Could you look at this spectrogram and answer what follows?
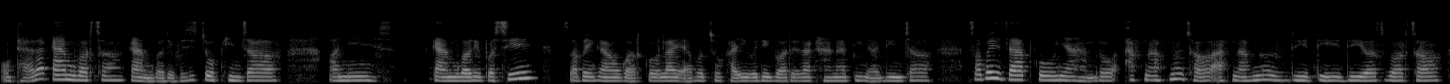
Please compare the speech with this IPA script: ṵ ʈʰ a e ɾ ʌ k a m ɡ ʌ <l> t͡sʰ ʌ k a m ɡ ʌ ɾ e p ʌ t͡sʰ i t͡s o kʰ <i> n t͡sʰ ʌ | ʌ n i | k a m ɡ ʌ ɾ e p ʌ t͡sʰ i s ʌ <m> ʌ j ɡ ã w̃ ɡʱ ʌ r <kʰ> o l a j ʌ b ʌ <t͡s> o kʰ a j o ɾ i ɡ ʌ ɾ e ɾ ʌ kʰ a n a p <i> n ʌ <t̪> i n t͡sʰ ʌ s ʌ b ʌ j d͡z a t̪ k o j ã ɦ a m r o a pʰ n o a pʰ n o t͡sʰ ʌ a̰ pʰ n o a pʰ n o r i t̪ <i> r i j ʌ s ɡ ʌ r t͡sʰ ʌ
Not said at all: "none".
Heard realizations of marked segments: r, i, b, k, t͡s, i, d̪, i

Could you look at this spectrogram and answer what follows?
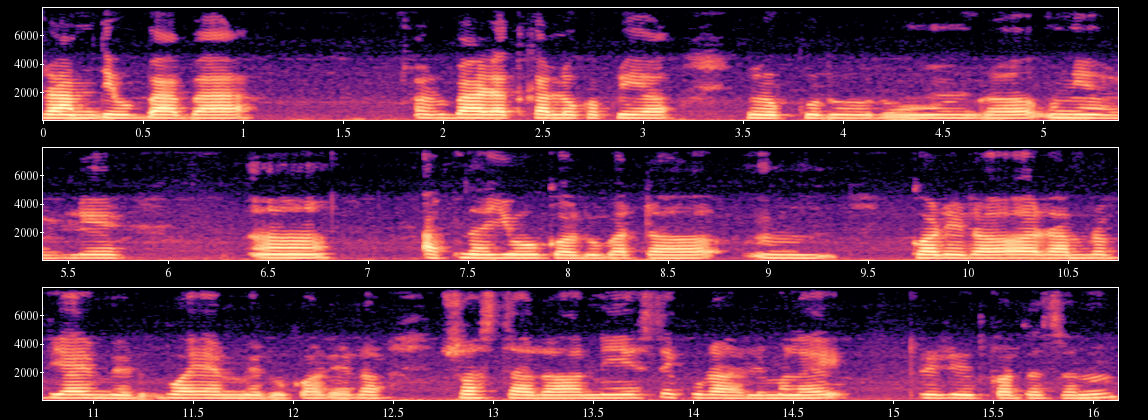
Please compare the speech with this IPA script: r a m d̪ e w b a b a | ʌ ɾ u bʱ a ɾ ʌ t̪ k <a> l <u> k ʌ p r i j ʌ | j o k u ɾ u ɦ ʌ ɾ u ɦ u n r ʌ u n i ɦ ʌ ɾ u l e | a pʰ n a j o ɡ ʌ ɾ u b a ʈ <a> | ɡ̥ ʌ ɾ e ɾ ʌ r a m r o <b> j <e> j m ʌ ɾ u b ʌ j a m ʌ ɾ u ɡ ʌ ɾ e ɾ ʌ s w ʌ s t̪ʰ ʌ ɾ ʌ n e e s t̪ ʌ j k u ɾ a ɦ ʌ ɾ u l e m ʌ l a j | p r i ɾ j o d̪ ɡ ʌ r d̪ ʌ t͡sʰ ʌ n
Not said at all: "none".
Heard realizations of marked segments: a, o, ʌ, b, a

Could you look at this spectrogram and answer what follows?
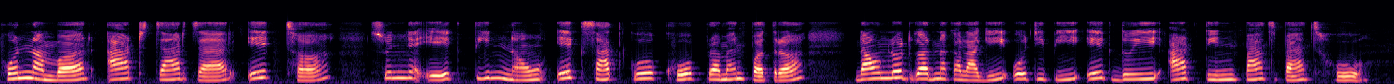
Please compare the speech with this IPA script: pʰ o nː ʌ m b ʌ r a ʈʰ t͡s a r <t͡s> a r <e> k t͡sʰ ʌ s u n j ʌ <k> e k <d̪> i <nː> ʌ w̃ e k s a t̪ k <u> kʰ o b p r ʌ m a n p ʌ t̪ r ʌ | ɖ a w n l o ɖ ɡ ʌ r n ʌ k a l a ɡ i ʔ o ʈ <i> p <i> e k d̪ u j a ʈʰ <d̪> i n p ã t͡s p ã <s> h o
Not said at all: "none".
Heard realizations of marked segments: t͡s, e, ʔ, t̪, nː, o, i, i, t̪, t͡s

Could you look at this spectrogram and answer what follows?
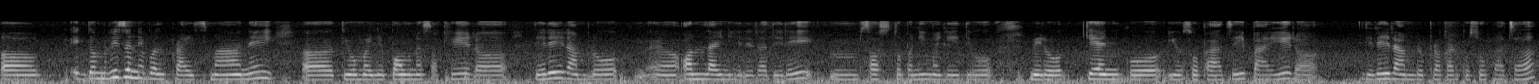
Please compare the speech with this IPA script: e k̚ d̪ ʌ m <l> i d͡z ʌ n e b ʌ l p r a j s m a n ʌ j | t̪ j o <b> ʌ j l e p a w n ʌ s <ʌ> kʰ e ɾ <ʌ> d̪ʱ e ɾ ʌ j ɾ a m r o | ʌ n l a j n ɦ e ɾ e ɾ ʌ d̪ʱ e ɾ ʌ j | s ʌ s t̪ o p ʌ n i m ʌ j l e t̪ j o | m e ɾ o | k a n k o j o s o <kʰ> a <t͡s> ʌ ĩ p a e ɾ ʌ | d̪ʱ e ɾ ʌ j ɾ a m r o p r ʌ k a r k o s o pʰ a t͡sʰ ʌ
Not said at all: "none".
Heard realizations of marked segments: r, m, ʌ, ʌ, pʰ, t͡s

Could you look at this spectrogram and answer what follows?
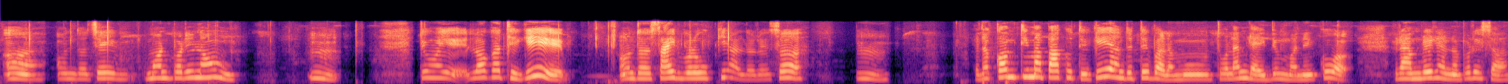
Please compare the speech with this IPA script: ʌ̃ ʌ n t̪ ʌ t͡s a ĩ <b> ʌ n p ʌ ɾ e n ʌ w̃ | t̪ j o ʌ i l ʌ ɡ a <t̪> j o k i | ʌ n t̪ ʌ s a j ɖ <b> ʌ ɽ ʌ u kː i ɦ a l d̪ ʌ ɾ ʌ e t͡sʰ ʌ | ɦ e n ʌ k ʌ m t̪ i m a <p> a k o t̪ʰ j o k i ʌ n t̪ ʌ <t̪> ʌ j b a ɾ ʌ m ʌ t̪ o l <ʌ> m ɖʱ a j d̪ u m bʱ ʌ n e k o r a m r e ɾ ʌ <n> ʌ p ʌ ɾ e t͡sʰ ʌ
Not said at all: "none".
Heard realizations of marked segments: m, t̪ʰ, b, p, t̪, a, n

